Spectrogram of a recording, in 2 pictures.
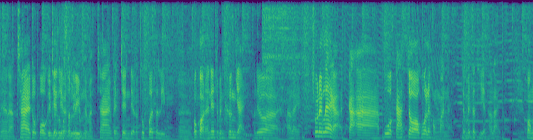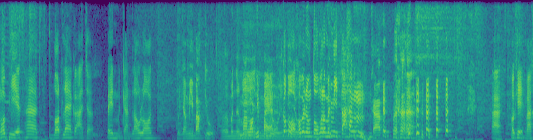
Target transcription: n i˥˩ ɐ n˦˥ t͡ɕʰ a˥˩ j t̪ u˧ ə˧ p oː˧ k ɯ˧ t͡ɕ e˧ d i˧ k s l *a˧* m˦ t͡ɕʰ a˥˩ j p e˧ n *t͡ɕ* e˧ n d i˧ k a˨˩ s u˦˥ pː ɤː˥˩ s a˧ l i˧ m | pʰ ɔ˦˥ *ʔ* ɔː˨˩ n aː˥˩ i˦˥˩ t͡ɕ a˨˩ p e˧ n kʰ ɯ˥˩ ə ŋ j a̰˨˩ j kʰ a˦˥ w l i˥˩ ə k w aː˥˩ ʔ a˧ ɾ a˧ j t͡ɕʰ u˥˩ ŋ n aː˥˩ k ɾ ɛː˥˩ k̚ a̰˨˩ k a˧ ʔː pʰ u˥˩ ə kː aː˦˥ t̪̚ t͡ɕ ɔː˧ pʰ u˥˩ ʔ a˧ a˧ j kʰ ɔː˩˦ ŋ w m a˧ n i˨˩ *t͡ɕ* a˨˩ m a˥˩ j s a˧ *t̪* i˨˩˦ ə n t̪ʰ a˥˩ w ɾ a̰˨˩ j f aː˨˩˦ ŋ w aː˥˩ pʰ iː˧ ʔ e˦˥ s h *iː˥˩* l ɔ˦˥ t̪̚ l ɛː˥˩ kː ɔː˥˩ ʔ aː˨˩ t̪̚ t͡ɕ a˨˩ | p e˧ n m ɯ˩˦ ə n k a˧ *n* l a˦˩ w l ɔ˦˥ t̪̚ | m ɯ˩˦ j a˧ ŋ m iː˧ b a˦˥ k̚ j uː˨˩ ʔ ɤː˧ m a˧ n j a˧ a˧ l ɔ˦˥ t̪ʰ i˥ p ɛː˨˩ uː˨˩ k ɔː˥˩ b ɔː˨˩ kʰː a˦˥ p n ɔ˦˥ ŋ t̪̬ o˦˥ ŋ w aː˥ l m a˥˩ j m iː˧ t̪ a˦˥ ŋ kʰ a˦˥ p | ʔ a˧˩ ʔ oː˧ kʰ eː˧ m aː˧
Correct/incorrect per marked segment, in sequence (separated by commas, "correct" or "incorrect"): incorrect, correct, incorrect, correct, incorrect, incorrect, correct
